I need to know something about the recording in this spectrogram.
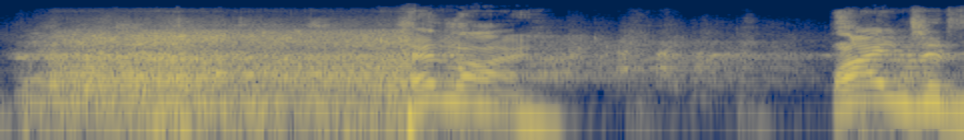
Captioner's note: laugh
